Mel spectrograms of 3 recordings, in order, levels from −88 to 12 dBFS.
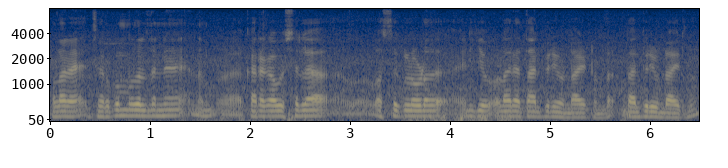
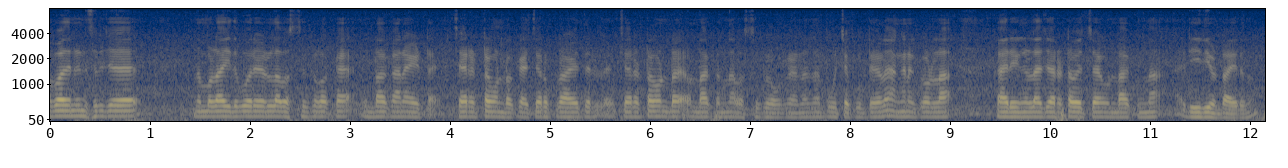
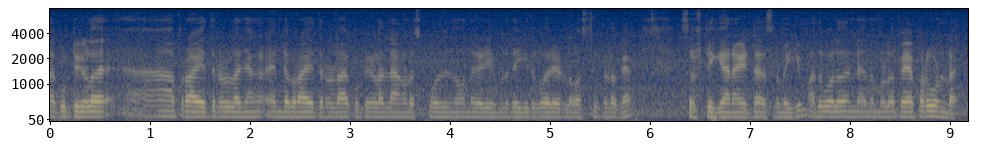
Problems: constant background noise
